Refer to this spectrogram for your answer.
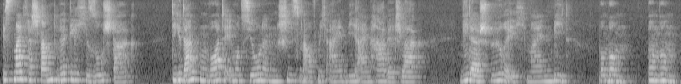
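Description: A woman, an author and host, reads her own book aloud as a rhythmic rhyming recital that moves between soft and loud passages. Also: mid-range voice. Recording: echoey room.

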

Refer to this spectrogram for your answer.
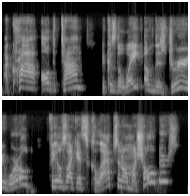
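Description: A man playing an ignorant, blustering small-town male football coach in a comedy sketch, gruff with sudden high-pitched outbursts. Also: very animated, normal speed, fairly bright tone, full character voice.

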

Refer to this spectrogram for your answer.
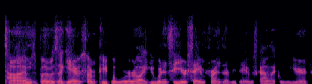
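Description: A man's voice: low voice, level tone, fairly quick, a bit bright, no room sound. A man hosting a podcast over a call, chatting loosely with lots of swearing. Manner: loose, profane storytelling. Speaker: podcast host. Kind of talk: casual chat.

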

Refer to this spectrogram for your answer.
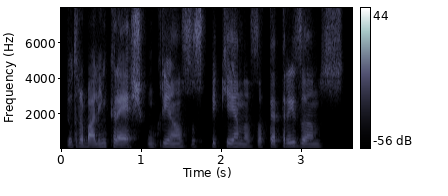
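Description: A woman's voice: deep voice, little pitch movement, normal speed. A woman who works at a daycare tells a long personal story. She rambles and repeats herself, speaking into her phone on a video call. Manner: rambling and repetitive, many "né?" tags. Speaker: daycare worker sharing an experience.

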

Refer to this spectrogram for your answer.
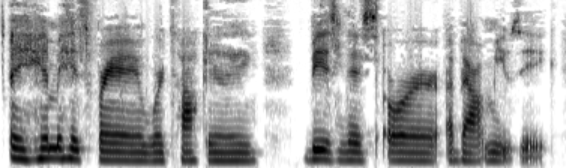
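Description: Woman podcast co-host, deep register, dry studio sound, reads letters and gives direct advice. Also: fairly even intonation, normal speed, a little mellow, no room sound. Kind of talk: casual chat.

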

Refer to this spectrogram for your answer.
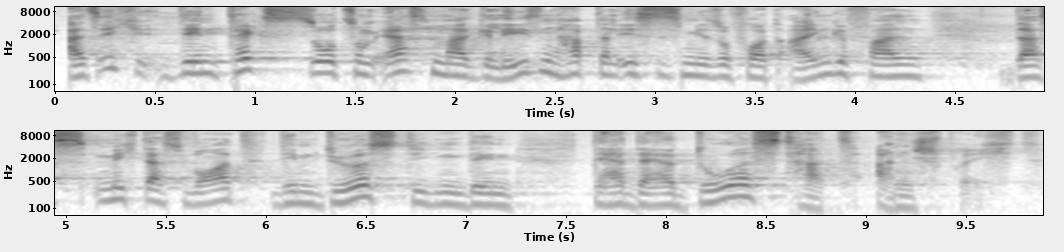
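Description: A German pastor preaching in a conversational way, explaining a Bible verse with everyday examples. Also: male voice, a little high, a little slow. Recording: long hall reverb.

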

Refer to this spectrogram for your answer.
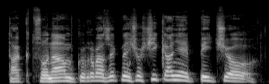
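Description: A man's voice: a little high, no room sound, clean studio sound, pitched above the performer's own voice, natural voice. A man voicing a foul-mouthed young senior conscript who bullies recruits and barks orders. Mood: mocking. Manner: swearing, shouting orders.

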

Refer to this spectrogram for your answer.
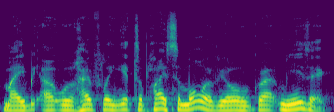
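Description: A man hosting a casual radio interview, with hesitant, halting phrasing. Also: medium pitch, steady tone, slight background noise. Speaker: radio host.

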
